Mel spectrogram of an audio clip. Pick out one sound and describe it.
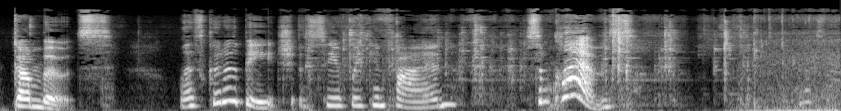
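A young woman speaks with animation close to the microphone.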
